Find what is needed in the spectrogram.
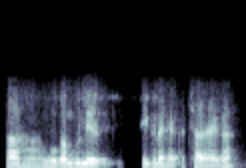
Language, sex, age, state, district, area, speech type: Hindi, male, 18-30, Bihar, Vaishali, rural, conversation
